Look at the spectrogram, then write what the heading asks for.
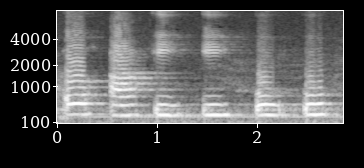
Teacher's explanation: ओठांचा एकमेकांशी किंवा जिभेच्या कोणत्याही भागाचा मुखातील कोणत्याही अवयवाशी संपर्क होत नाही आणि मुखावाटे जे ध्वनी बाहेर पडतात आपण त्यांना काय म्हणतो स्वर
